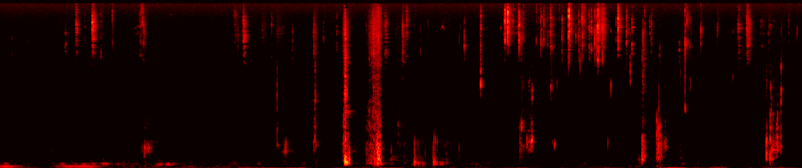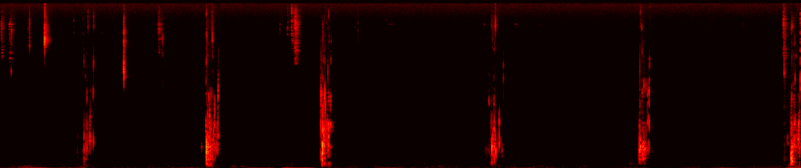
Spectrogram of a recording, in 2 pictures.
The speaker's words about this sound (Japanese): お水を飲みます。ぬるーい。一本飲むのか。きついな。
